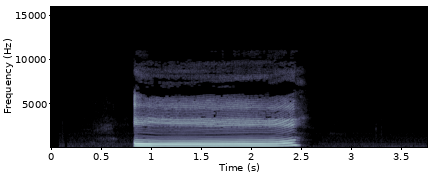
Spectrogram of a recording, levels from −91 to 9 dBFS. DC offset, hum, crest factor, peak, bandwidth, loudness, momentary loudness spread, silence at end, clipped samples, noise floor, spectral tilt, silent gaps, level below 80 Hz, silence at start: under 0.1%; none; 18 dB; -6 dBFS; 9.2 kHz; -20 LUFS; 6 LU; 1.3 s; under 0.1%; -76 dBFS; -6 dB/octave; none; -76 dBFS; 0.85 s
